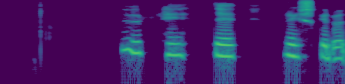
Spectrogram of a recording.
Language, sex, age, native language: Icelandic, female, 9, Icelandic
